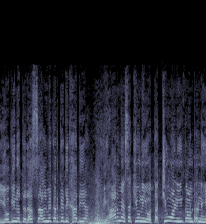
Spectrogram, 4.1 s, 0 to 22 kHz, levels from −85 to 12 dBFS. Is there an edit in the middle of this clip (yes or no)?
yes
